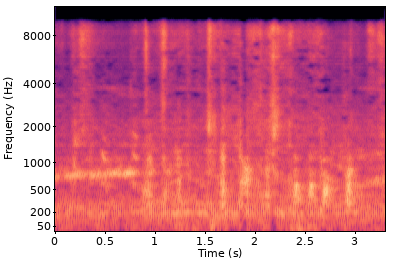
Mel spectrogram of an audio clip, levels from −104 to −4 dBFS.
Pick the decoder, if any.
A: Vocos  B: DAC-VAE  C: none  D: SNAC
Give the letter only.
A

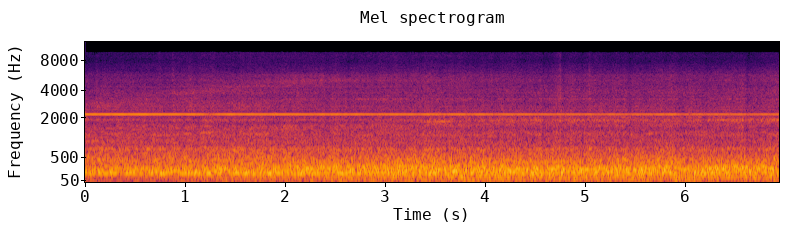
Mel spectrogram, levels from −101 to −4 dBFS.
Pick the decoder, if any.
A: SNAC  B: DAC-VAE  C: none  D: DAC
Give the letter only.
B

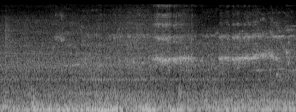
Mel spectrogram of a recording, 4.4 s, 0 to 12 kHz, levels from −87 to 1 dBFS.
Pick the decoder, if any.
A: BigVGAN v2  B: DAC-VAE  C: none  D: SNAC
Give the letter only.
C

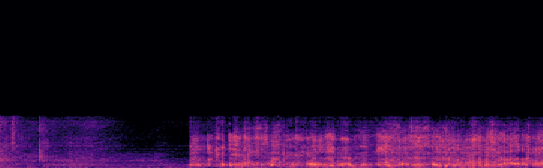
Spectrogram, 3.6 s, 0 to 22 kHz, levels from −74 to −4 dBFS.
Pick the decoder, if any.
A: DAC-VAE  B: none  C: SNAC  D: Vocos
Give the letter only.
C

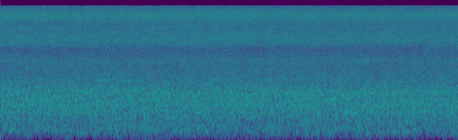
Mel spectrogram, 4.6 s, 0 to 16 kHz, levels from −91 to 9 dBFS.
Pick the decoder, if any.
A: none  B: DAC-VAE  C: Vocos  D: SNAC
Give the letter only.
B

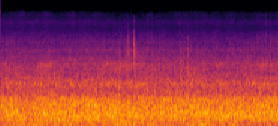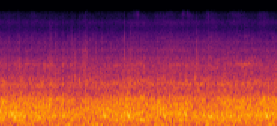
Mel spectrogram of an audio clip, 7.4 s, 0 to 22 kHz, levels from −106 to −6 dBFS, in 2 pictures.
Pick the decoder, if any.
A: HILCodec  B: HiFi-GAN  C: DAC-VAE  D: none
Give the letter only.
C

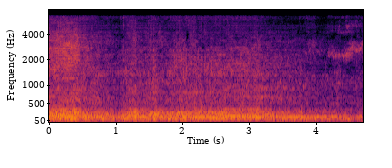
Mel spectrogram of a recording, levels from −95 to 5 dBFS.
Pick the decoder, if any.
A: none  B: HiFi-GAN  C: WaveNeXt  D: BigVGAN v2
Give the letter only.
B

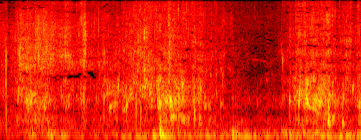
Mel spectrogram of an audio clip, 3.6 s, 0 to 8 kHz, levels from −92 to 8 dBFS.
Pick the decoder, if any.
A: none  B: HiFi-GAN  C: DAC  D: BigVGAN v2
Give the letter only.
A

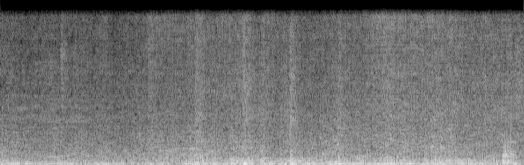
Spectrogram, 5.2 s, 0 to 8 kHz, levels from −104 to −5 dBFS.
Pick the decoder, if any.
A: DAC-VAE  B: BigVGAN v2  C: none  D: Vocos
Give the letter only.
D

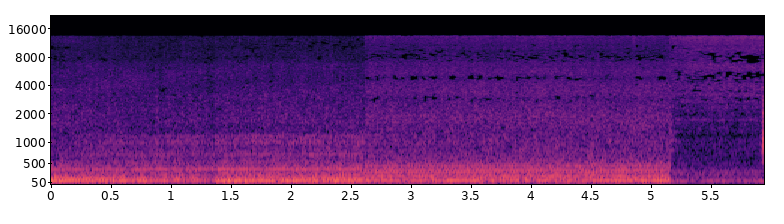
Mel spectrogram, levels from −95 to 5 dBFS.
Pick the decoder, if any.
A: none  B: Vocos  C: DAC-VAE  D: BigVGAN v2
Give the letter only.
A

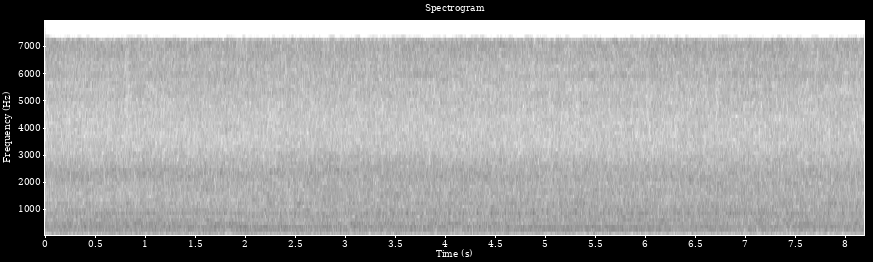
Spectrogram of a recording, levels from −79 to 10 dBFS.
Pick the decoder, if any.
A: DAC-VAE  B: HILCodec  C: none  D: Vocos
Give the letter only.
C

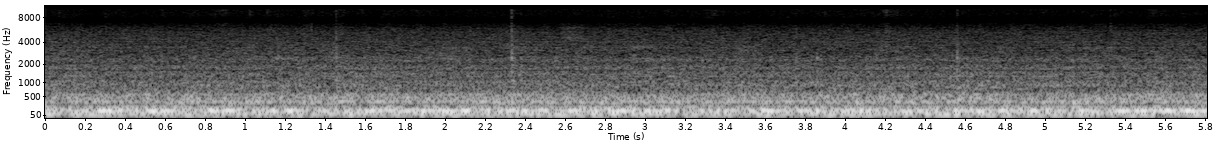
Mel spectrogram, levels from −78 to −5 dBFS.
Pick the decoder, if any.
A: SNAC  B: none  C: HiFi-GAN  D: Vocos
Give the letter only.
B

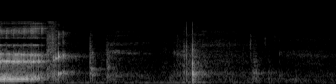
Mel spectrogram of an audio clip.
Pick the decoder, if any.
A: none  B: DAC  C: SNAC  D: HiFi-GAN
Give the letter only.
A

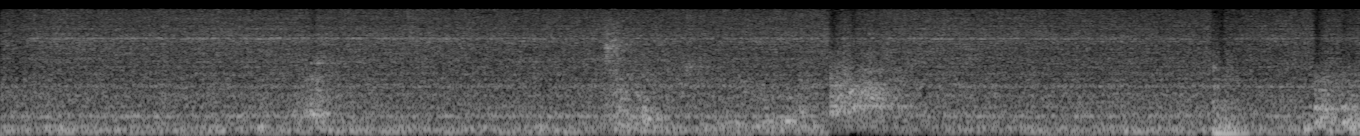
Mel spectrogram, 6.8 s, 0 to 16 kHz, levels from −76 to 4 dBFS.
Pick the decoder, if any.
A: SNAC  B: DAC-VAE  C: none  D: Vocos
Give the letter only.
C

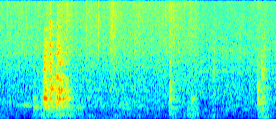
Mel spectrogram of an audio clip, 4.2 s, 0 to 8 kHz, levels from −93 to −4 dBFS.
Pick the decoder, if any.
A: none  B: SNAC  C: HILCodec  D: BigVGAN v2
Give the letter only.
A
